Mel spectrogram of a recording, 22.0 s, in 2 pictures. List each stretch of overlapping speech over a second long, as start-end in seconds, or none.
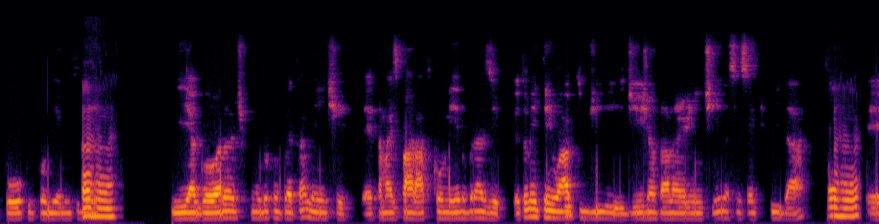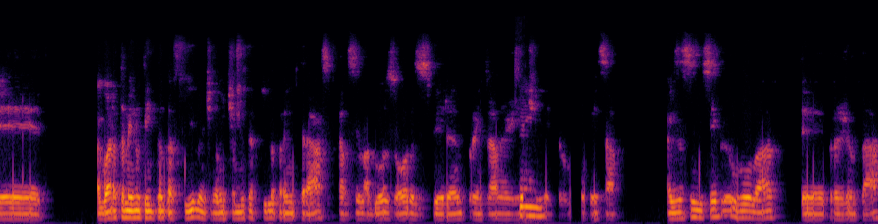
none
